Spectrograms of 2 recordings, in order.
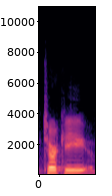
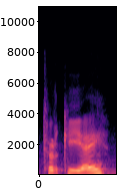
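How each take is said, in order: First: The name is said with English pronunciation. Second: The name is said with Turkish pronunciation. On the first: "we've always known it as Turkey" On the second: "pronounce it as Turkish people do"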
